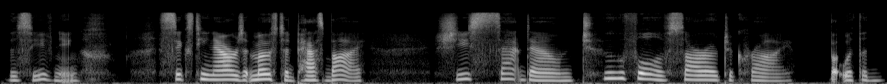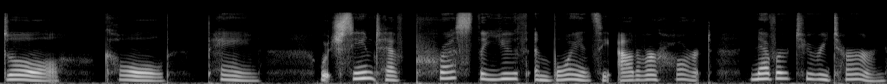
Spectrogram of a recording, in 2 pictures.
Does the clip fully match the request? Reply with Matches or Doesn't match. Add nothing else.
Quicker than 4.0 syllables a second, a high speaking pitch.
Doesn't match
